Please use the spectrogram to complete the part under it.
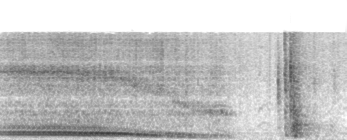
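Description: A car drives up and stops in a radio drama sound effect: a steady engine hum winds down and fades, then a couple of sharp clunks like a car door land near the end.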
